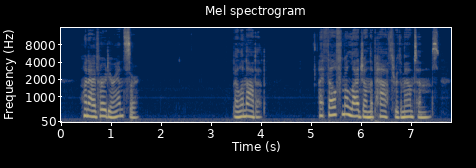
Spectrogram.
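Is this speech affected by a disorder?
No.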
